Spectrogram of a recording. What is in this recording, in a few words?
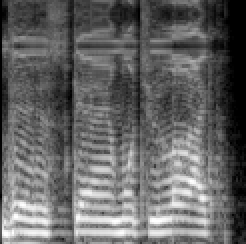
male d# 130; Mutekki Media; Dance Ultra Voice VOL-1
